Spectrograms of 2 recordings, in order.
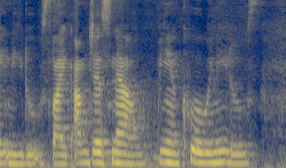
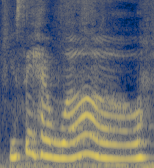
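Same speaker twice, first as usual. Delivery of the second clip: higher cooing voice for the little one; 6 semitones higher, much slower than usual. Real, not acted. Mom talking to her baby.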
